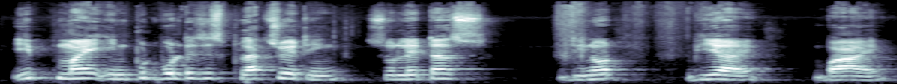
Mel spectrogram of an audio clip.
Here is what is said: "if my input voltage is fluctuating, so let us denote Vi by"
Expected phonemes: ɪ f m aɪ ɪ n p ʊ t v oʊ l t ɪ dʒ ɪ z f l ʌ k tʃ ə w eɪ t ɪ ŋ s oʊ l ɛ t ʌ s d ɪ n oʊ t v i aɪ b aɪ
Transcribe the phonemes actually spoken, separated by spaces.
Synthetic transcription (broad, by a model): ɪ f m aɪ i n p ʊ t b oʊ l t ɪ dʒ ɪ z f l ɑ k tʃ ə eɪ t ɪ ŋ s oʊ l ɛ t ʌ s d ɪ n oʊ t b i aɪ b aɪ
